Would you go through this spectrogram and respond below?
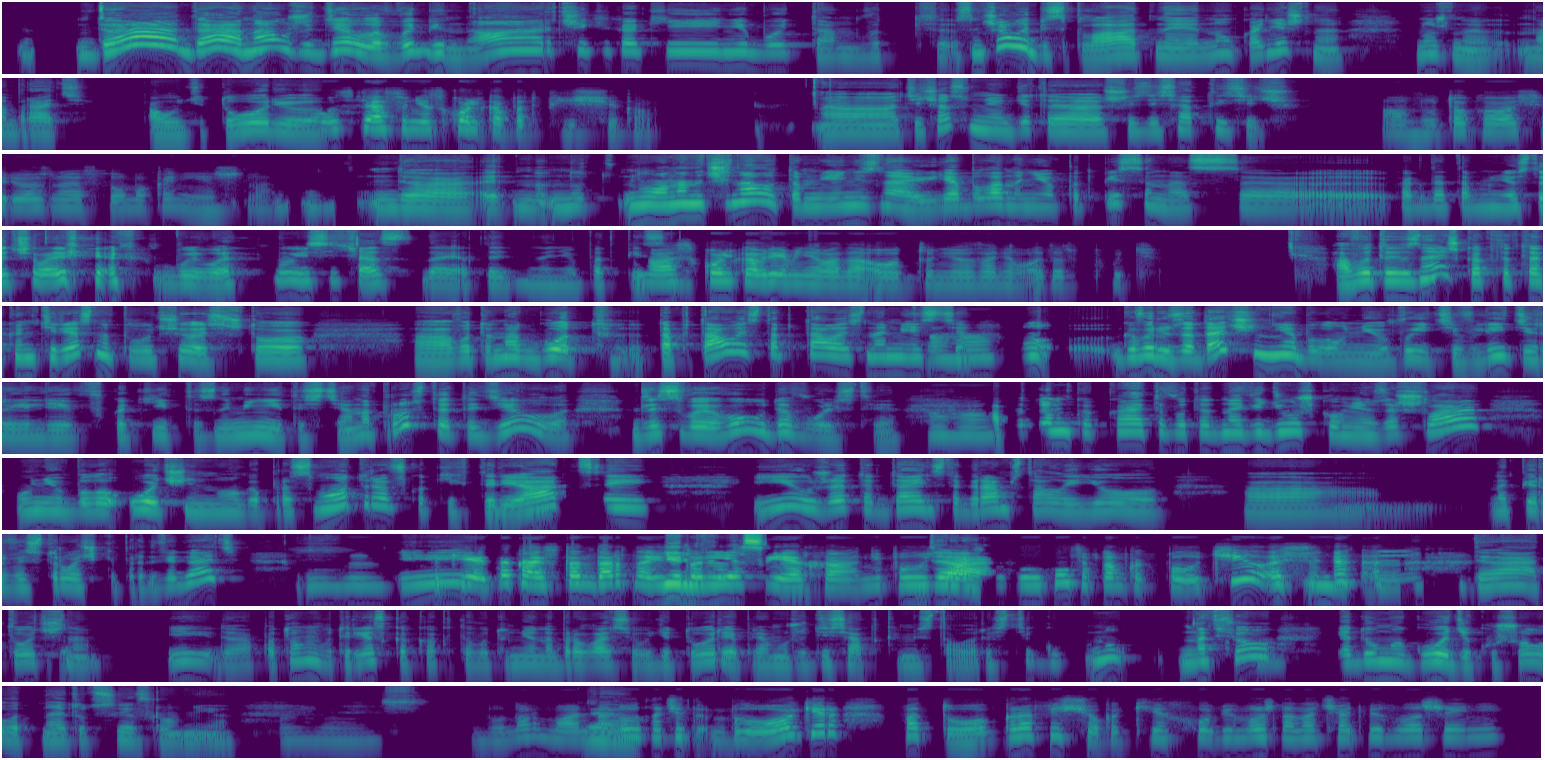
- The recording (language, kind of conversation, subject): Russian, podcast, Какие хобби можно начать без больших вложений?
- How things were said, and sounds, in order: tapping; other background noise; laughing while speaking: "человек"; stressed: "резко"; chuckle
